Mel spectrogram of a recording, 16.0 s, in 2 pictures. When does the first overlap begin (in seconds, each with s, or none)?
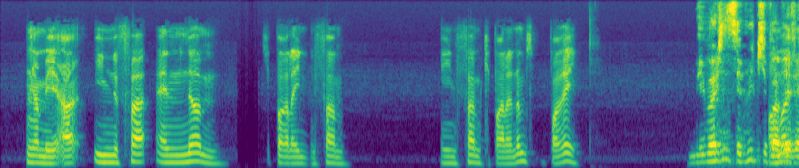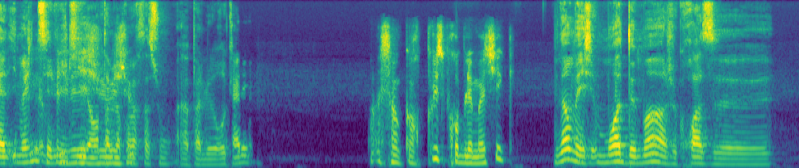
7.7 s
